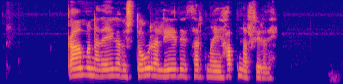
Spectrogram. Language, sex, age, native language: Icelandic, female, 18-19, Icelandic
